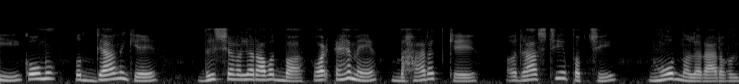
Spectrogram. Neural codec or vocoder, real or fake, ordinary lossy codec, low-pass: codec, 24 kHz, 0.9 kbps, WavTokenizer, small release; fake; none; 5.4 kHz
